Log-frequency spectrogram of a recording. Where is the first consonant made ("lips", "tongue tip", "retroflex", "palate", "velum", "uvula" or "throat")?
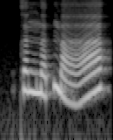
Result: velum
